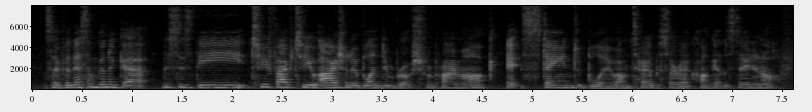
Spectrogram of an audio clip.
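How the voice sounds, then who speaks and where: Over noticeable background noise, a woman speaks with a British accent. Her pitch is medium, with ordinary variation. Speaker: makeup artist. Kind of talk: tutorial. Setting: home, changed location. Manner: fast.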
